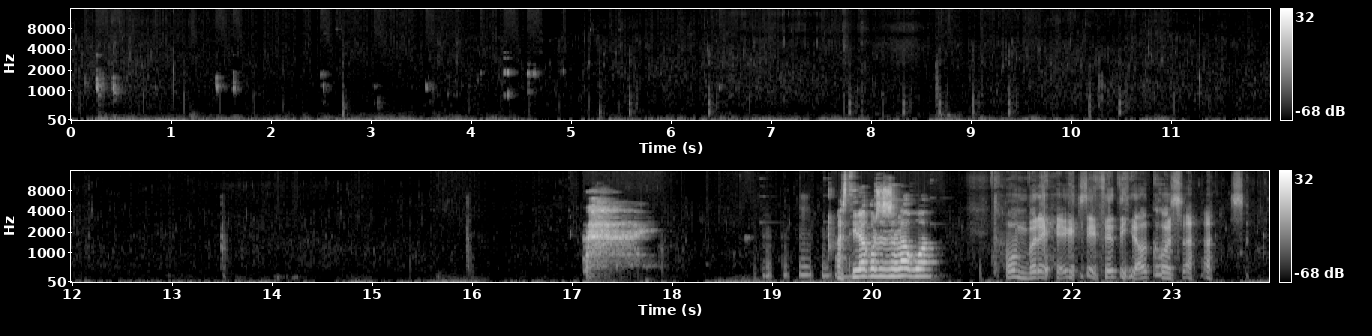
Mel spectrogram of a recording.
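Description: Footsteps tap softly on stone.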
